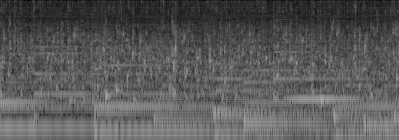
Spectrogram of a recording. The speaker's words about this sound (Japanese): 水が綺麗だから流れる音も他の川に比べて綺麗な気がするんですよ、うん、癒される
